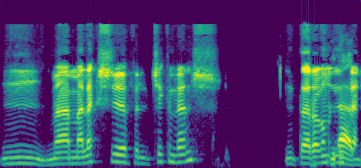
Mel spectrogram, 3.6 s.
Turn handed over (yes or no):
no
